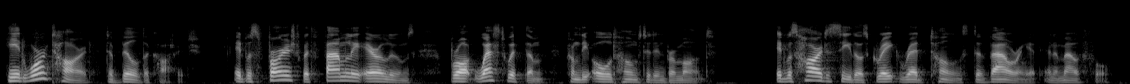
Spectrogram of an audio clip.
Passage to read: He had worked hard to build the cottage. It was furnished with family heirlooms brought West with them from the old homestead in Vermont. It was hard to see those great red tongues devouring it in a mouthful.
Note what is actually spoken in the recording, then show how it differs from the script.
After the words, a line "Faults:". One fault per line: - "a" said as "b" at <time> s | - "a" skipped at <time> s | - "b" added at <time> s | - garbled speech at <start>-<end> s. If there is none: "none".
He had worked hard to build the cottage. It was furnished with family heirlooms brought West with them from the old homestead in Vermont. It was hard to see those great red tongues devouring it in a mouthful.
Faults:
none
